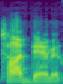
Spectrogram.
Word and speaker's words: Todd Dammit: There was a whole period of where you took your name and you stuck something on it, and Todd Dammit rhymes with God damn it, so it just sort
